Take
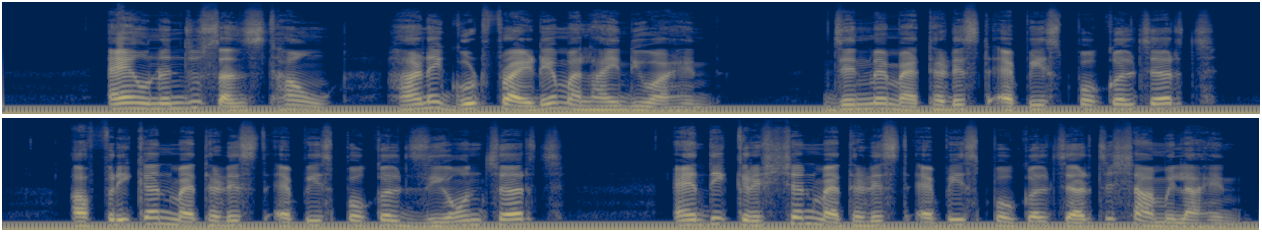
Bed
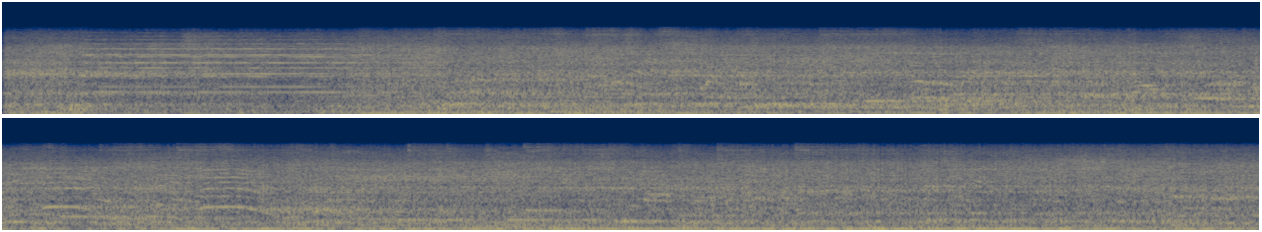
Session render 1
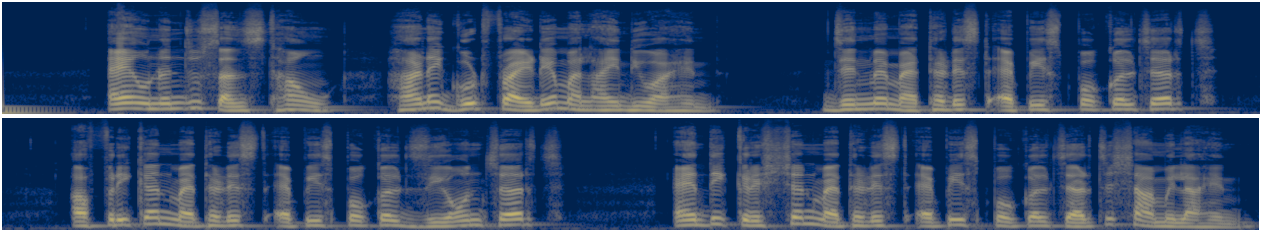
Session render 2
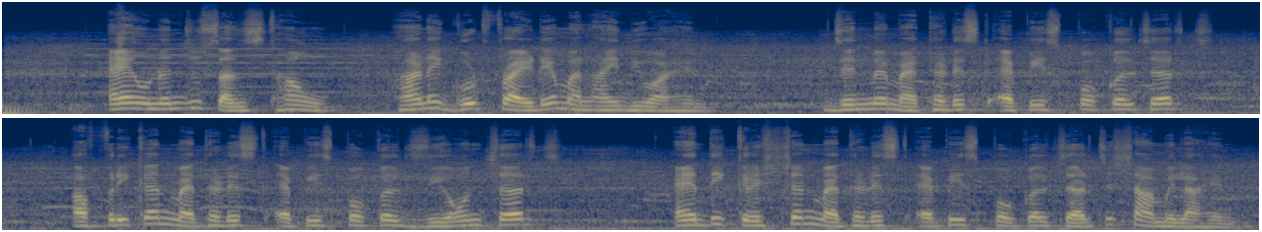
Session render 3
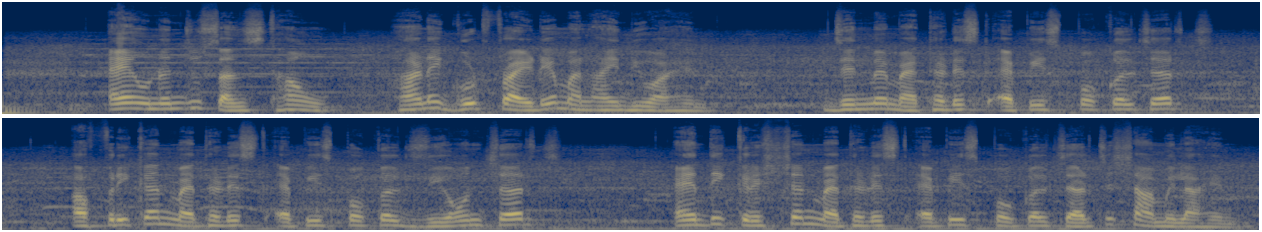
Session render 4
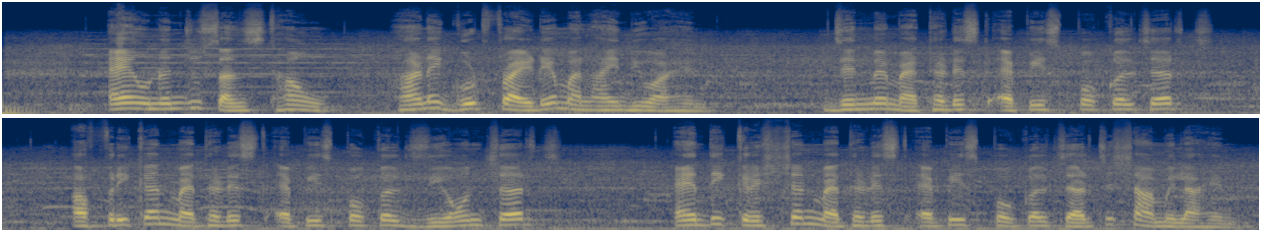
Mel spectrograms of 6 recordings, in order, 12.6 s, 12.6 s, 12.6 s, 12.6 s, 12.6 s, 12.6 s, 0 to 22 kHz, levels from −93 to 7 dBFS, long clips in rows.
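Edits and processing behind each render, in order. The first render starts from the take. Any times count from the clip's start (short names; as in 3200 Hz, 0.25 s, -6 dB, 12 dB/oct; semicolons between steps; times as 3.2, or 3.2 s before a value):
de-hum 50 Hz, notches 5
add bed -18.5 dB
nothing audible
gain +5.5 dB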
